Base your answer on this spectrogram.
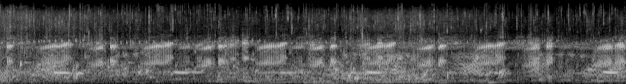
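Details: Frogs at a nighttime pond: rapid high chirping notes repeat about once a second, joined by occasional lower croaks, all over a dense continuous trilling chorus.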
